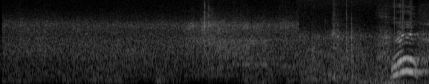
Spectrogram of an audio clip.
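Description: Wind rumbling on the microphone outdoors, a noisy haze that grows slowly louder. Right at the end a short pitched sound rises and falls once.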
